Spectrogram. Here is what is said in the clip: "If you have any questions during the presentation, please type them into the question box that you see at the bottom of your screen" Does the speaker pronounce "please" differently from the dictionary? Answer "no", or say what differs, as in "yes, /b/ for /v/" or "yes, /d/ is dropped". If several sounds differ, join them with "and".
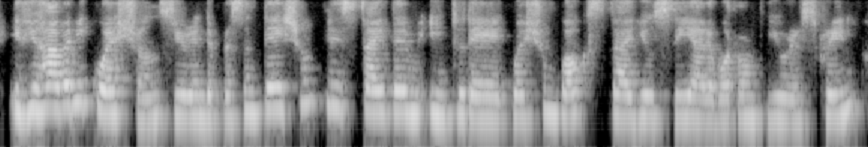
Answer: yes, /s/ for /z/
